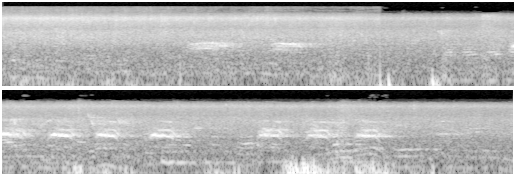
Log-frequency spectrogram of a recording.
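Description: A bird calling outdoors in short runs of repeated calls, a couple at first and then several runs of three or four, over a steady hiss, with a few low thumps alongside.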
